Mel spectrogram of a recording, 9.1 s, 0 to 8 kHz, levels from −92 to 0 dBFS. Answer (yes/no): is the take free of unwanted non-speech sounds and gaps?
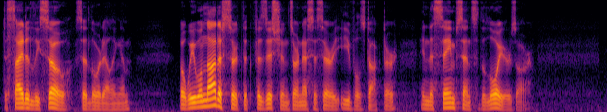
yes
